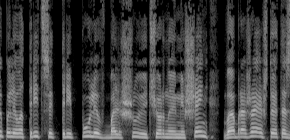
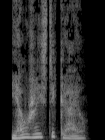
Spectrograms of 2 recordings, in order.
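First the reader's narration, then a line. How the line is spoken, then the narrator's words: Whisper. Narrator (Russian): шепнула она ему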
